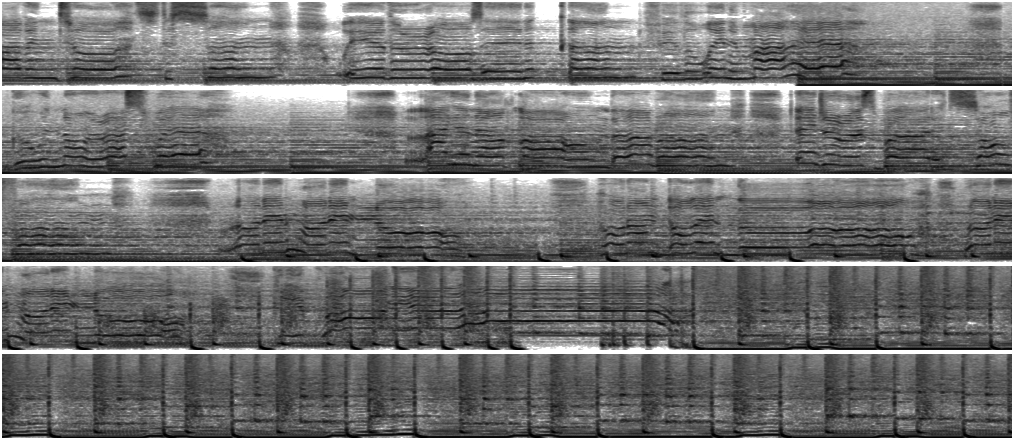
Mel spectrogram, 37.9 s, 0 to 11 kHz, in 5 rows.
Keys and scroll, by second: 5.2 ctrl+space, 9.3 ctrl+0, 13.3 ctrl+t.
